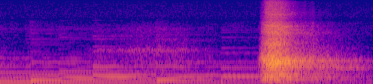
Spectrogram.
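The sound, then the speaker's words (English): A single deep breath, a loud airy inhale that swells and fades, following soft sustained musical tones. “Just taking a deep breath to remember receiving that great promise.”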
